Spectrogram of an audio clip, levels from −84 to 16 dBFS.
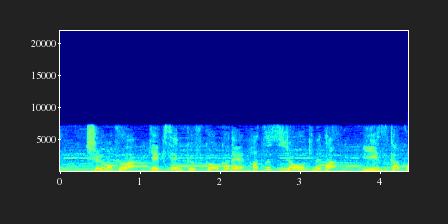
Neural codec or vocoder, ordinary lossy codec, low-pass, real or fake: none; none; 7.2 kHz; real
